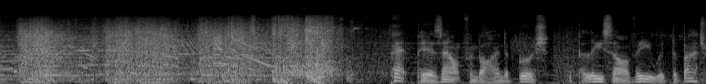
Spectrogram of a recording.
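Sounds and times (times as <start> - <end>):
gunfire in a mansion: 0.0 - 3.7
bullets shattering windows: 0.0 - 4.0
bullets riddling a piano: 0.2 - 3.6
speech: 3.9 - 7.0.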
